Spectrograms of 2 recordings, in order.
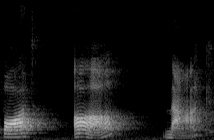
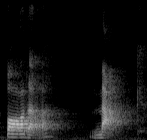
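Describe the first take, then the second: First: The words are separated by pauses. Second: The words are linked without pauses. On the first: The speaker calls it wrong. "with unnatural pauses between them" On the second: The speaker calls it right. "I'm just linking them"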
